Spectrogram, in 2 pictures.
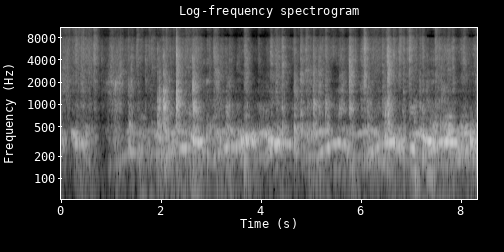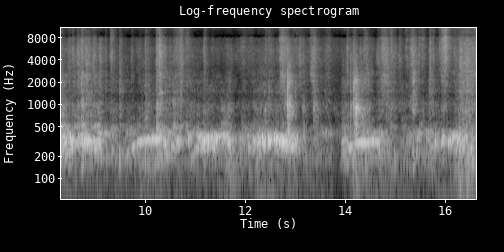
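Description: Racing pigeons coo in a continuous overlapping chorus of soft, rolling low calls, close and steady throughout, with a few faint clicks and no talk.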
